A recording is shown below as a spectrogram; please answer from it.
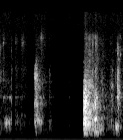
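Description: Faint, broken snatches of people's voices in the room, three short bursts with silence between.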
